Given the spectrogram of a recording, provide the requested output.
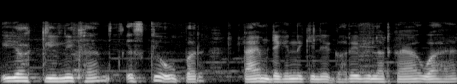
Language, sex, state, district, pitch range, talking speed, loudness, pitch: Hindi, male, Jharkhand, Palamu, 125-145 Hz, 185 wpm, -16 LUFS, 130 Hz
